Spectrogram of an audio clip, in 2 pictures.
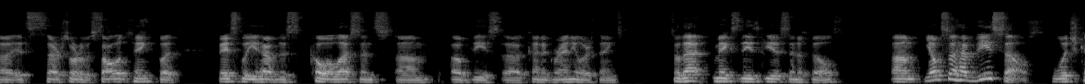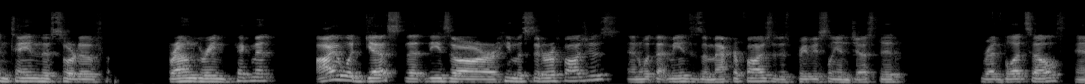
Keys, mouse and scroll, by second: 1.0-4.8 scroll up 1, 4.8-5.9 scroll up 1, 5.9-7.3 scroll up 1, 7.3-8.2 scroll up 1, 8.2-8.7 drag, 8.2-9.6 scroll down 1, 9.6-11.4 scroll down 1, 11.4-13.2 scroll down 1, 13.2-13.7 scroll down 1, 13.7 click, 13.7-15.6 scroll up 1, 14.6-15.0 drag, 15.6-16.2 drag, 15.6-21.6 scroll up 1, 16.5-17.4 drag, 21.6-21.7 scroll up 1.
